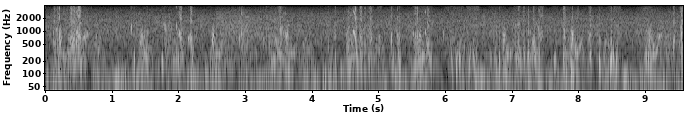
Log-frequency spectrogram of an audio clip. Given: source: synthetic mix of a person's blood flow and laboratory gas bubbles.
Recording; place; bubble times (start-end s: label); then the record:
Doppler ultrasound of blood flow; precordium
0.10-0.75 s: bubbles
1.26-1.39 s: bubbles
1.46-1.57 s: bubbles
1.72-2.25 s: bubbles
2.88-3.05 s: bubbles
3.25-3.65 s: bubbles
4.21-4.35 s: bubbles
4.50-4.94 s: bubbles
4.97-5.05 s: bubbles
5.15-5.37 s: bubbles
5.49-5.82 s: bubbles
5.96-6.27 s: bubbles
6.31-6.51 s: bubbles
6.63-6.90 s: bubbles
7.01-7.51 s: bubbles
7.59-7.70 s: bubbles
7.76-8.37 s: bubbles
8.42-8.62 s: bubbles
8.94-9.28 s: bubbles
9.32-9.58 s: bubbles
From the record:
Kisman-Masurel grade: 343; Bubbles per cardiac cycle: rolling drumbeat, 9 or more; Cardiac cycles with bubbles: 100%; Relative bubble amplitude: loud (0.450 to 0.775); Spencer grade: 3 (all of the cardiac periods contain showers or single bubble signals, but not dominating or overriding the cardiac motion signals); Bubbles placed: anywhere in the cardiac cycle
